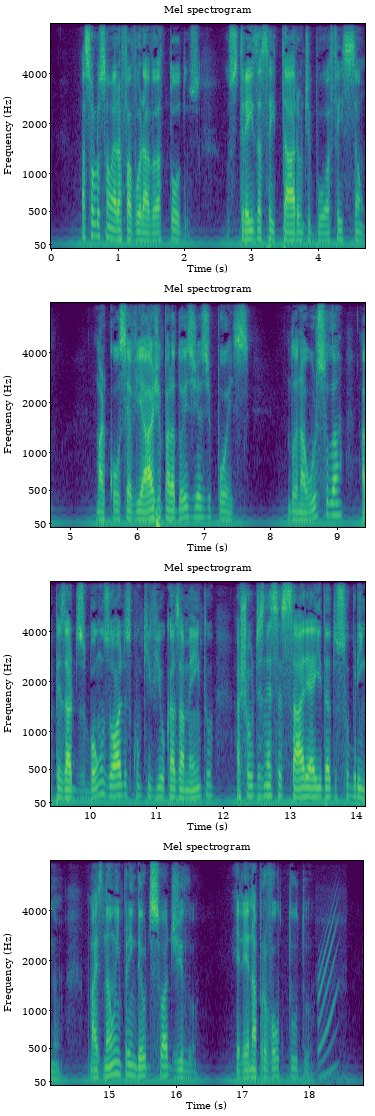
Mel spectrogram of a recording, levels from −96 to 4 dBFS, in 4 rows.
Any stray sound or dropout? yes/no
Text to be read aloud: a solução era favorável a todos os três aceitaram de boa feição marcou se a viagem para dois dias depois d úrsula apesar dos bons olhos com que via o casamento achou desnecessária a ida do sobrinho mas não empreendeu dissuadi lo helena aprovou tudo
yes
